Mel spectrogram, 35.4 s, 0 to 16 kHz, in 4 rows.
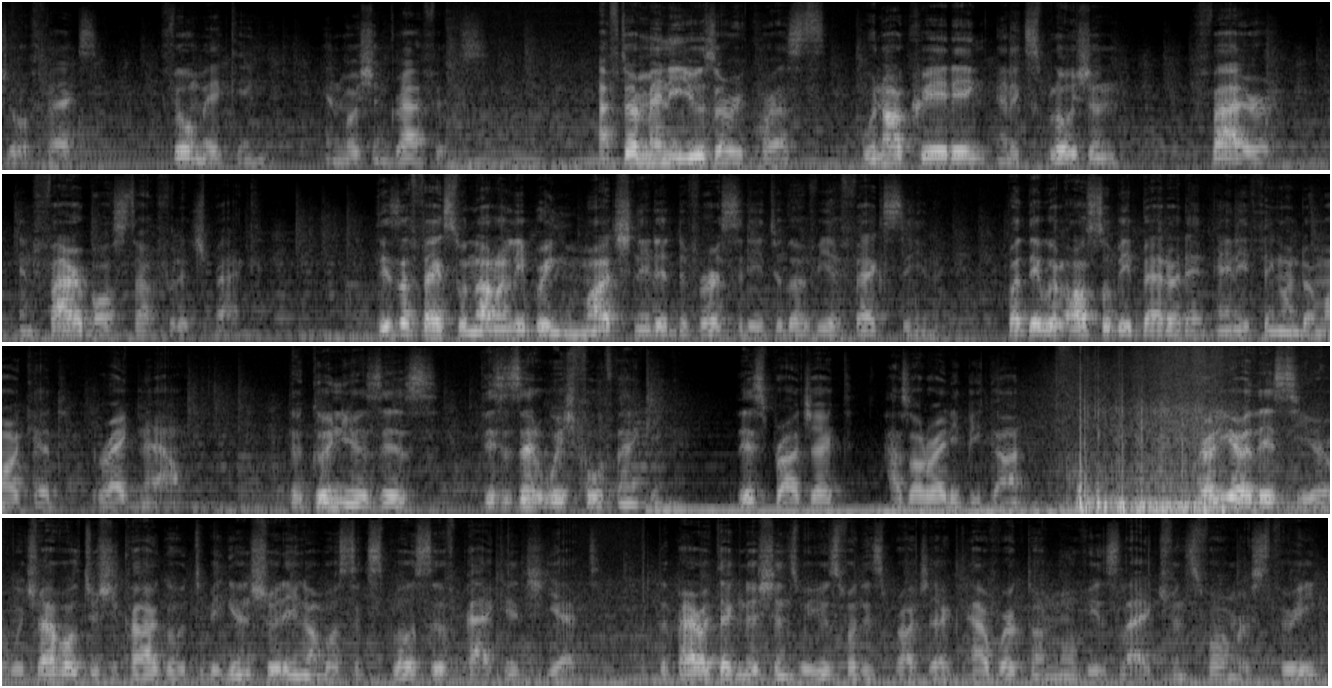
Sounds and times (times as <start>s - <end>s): Speech: 0.0s - 3.2s, 4.0s - 10.6s, 11.4s - 19.0s, 19.6s - 24.6s, 25.7s - 35.4s
Music: 0.0s - 35.4s.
